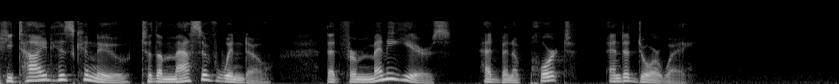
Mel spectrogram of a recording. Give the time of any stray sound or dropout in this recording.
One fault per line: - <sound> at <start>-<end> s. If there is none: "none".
none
